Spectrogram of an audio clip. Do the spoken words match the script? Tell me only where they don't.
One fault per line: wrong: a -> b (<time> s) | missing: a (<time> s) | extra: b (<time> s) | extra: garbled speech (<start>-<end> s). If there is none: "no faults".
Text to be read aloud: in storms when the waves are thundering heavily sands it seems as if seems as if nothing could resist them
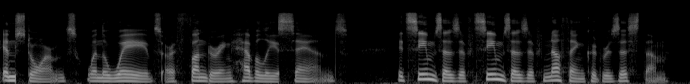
no faults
